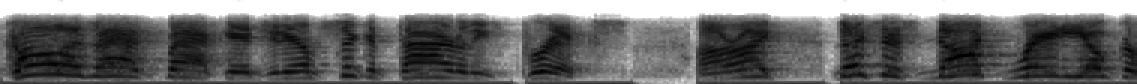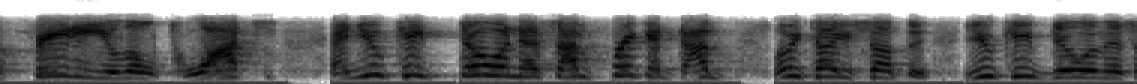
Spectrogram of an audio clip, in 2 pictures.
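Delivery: high-pitched, heated tirade; fed-up angry rant. Real, not acted. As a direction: lose your temper at prank callers. Fed up, rants at prank callers.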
